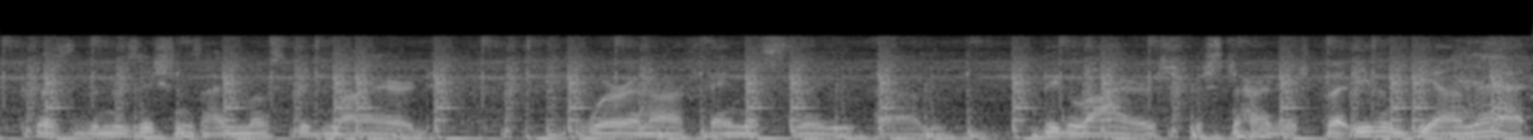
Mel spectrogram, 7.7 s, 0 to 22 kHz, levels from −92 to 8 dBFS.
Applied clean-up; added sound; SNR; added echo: none; Drum kit; 2 dB; none.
